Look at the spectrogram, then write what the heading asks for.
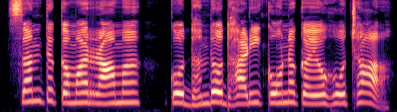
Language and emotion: Sindhi, neutral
